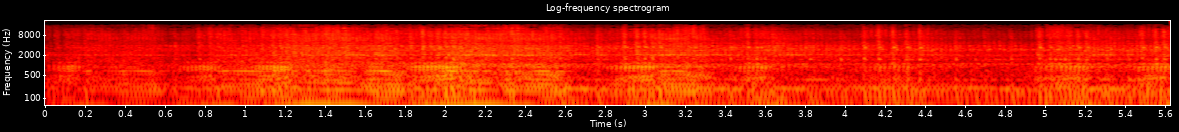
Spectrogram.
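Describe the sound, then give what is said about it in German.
A motorcycle engine runs steadily and loudly throughout, a rough, throbbing drone with gentle swells in level and no voices over it. “zuerst das Moped. Jetzt das Motorrad.”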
